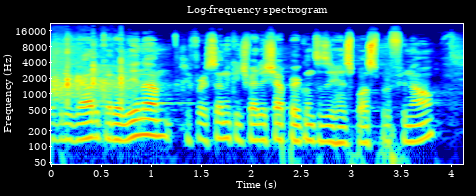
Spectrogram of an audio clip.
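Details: Adult male speaker; normal voice.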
